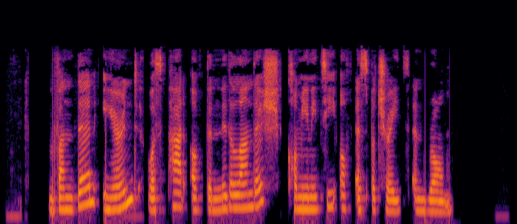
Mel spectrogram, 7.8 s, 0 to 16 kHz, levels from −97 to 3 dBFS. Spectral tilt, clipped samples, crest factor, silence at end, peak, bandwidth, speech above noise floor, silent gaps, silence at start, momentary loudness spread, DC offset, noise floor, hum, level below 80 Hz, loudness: -4 dB/octave; under 0.1%; 20 dB; 1 s; -6 dBFS; 8 kHz; over 64 dB; 0.44-0.72 s, 1.49-1.54 s, 2.17-2.21 s, 4.24-4.31 s; 0.15 s; 6 LU; under 0.1%; under -90 dBFS; none; -60 dBFS; -26 LUFS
